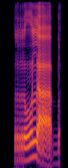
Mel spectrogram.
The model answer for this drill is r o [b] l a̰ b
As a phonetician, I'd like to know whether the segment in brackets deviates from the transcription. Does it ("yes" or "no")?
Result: yes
